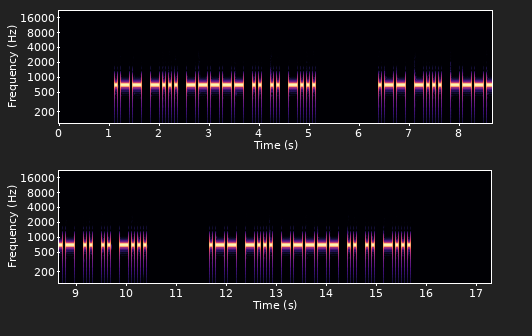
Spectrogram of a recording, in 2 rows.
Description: Morse code, heard as a keyed tone, about 20 wpm, 700 Hz. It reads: WB0IIB WB0IIB WB0IIB
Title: USA Call Signs - 6 Characters - Repeated 3x - 20wpm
